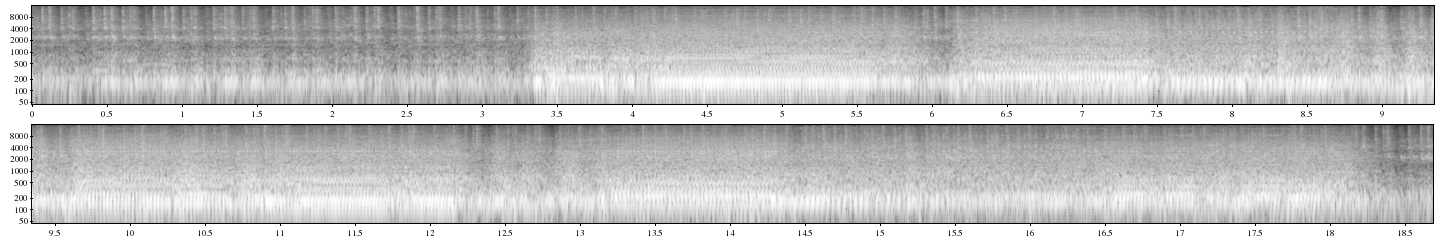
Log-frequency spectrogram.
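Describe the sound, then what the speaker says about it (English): A car engine with an exhaust leak starts up and runs loudly with a rough, raspy drone, revving up and down over a sustained stretch, with no one talking. "exhaust leak too, so the car running a little loud"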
